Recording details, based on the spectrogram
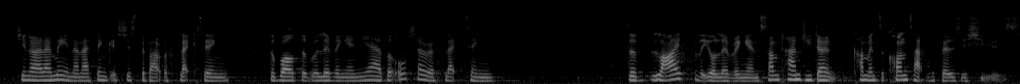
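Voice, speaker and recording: Talking at a very fast pace, a woman speaks in a London accent. Her intonation stays fairly even. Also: medium pitch for a woman. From London, Hackney. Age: 20s. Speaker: soul singer. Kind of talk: casual chat. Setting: live radio broadcast from a concert venue.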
